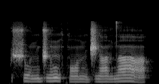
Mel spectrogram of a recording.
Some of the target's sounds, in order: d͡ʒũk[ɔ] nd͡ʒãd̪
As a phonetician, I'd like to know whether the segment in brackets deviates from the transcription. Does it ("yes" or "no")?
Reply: yes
